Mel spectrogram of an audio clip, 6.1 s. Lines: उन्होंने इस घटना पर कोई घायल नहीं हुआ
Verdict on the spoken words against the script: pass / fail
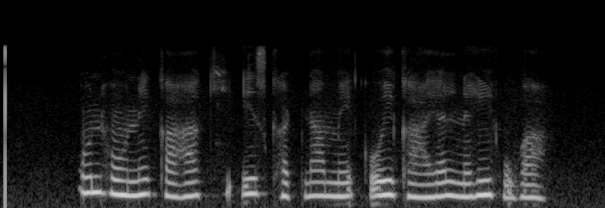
fail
